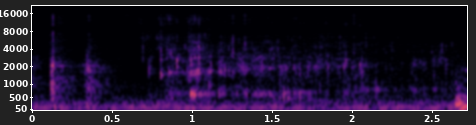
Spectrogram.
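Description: Starbucks vanilla-flavoured iced coffee pours into a glass, a short liquid splash and trickle with a few small knocks, close and fairly quiet, no talk.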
